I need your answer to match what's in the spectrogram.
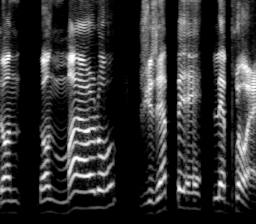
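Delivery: very slow, put-on French accent. Apologizing in advance, the speaker reads out a name in a mock French accent. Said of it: "you're going to read it in a French accent".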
